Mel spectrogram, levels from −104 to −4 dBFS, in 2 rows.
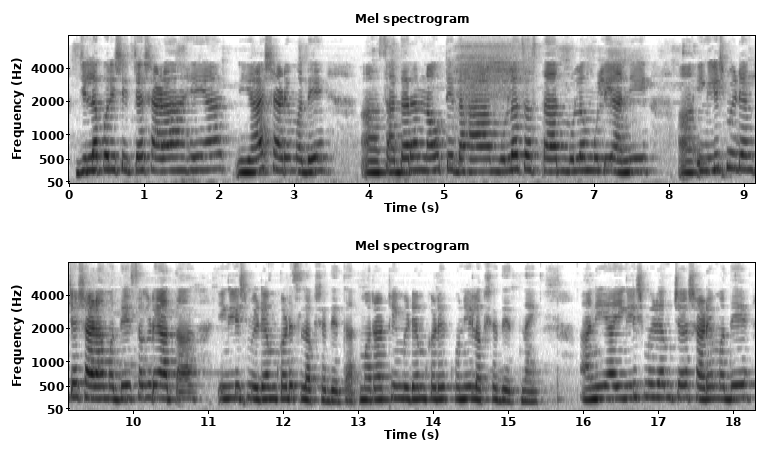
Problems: constant background noise, background conversations at intervals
